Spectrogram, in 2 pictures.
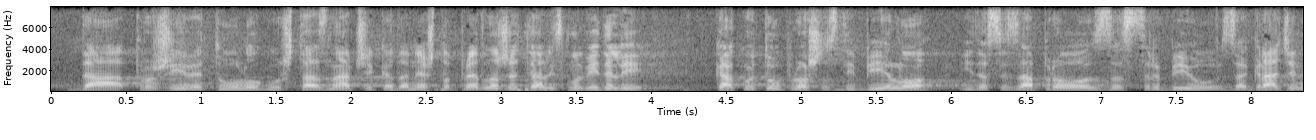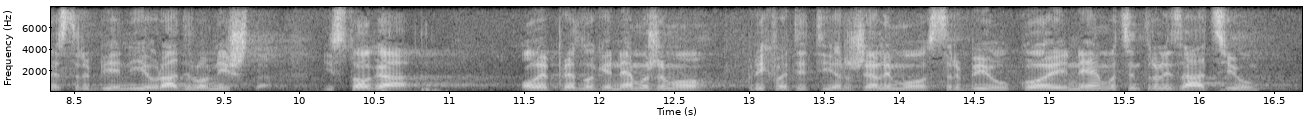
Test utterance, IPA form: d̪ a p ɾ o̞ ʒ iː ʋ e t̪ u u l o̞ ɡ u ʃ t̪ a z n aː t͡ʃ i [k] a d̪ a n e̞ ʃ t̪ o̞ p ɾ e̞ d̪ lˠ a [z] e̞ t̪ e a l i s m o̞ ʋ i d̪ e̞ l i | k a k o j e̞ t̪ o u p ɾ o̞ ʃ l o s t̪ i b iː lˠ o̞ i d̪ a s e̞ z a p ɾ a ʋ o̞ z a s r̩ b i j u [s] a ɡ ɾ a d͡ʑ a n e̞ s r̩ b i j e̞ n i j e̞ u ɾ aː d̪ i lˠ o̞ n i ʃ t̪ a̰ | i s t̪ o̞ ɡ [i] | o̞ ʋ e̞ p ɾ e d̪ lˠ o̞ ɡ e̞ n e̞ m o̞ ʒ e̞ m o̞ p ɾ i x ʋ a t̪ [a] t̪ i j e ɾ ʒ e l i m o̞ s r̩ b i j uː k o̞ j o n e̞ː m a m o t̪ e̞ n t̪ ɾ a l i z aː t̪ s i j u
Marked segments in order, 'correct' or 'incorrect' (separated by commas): correct, incorrect, incorrect, incorrect, incorrect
